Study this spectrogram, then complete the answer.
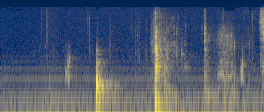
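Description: A person sips water and swallows, giving a few quiet slurping, wet mouth sounds close to the microphone with no talk.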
